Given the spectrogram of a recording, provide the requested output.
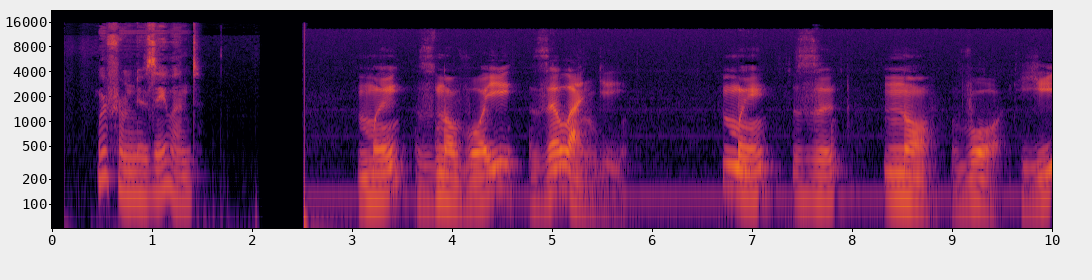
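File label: Ukrainian We are from New Zealand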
